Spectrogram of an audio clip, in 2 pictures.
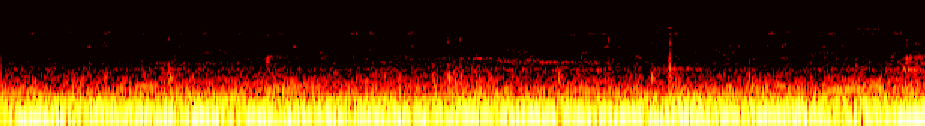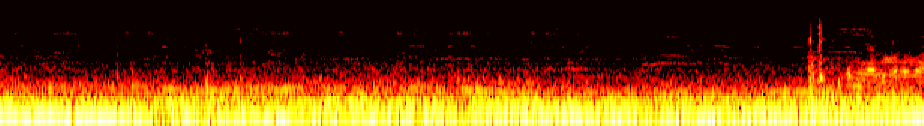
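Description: Afternoon road traffic along Aguinaldo Highway rumbles steadily with deep, continuous engine drone and occasional brief clanks, while voices talk over it.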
